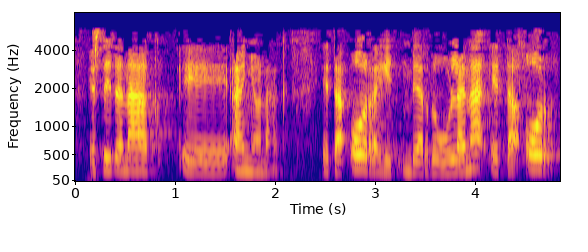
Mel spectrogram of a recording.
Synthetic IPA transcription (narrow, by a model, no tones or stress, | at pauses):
e̞st̪iɾenak | aɲo̞nak | e̞t̪aʔo̞re̞ɣibe̞aɾðuɣulanaʔe̞t̪aʔo̞ɾ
